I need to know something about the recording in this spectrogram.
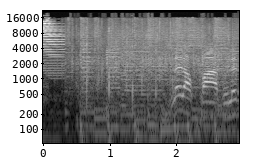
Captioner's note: applause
